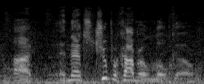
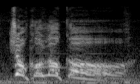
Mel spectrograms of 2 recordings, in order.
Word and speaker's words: Chupacabra Loco: this game, and that's Chupacabra Loco. Me and my friends, we mispronounce it from day one, and the mispronunciation is stuck in our head, and we call it Choco Loco!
